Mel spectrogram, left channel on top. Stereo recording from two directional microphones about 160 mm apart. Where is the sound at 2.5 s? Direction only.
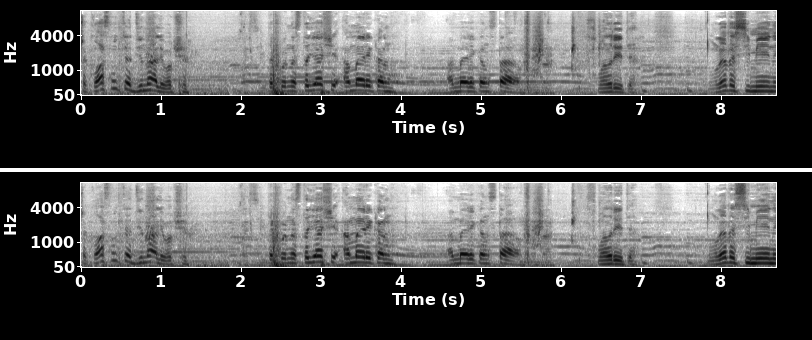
20° right (ahead or behind).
